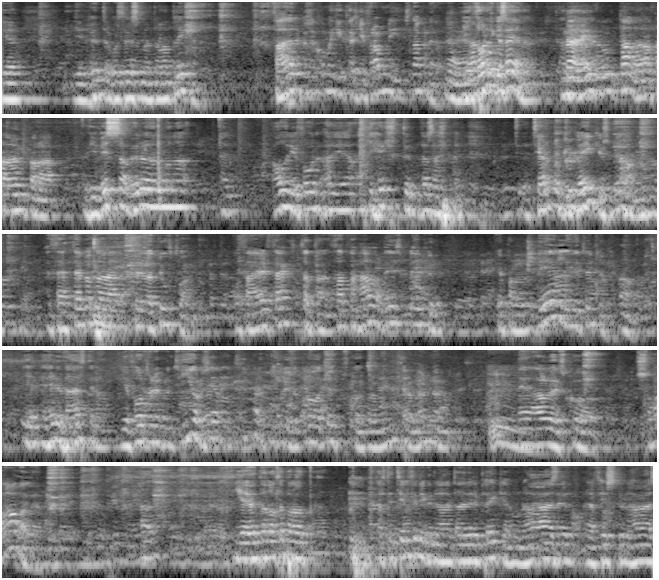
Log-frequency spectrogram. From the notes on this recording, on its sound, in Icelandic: Já, þessi þáttur var live og við viljum benda á að hljóðgæðin eru ekki frábær. Þátturinn endar fremur snögglega en það var út af þessum margfrægu tæknilegu örðugleikum.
